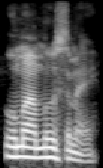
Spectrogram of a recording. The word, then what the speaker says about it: Uma Musume: If you were a VTuber and not playing, how do you Uma pronounce that? Musume. It's basically one more time, honey. Say it again. Uma Musume. Uma Musume.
